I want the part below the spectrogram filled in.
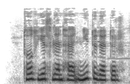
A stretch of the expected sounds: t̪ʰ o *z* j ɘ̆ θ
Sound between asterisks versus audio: incorrect: ð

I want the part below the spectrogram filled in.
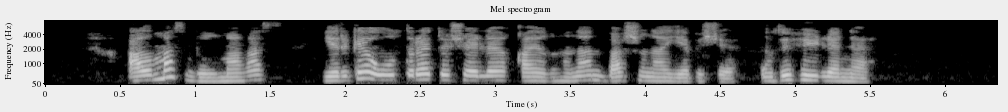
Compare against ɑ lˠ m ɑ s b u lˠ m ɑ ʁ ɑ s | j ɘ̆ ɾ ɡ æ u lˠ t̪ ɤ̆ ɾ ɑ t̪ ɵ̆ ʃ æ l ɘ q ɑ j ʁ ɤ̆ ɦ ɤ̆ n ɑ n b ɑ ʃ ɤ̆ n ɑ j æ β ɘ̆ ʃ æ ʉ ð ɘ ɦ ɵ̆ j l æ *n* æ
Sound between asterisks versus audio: correct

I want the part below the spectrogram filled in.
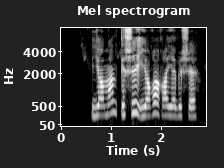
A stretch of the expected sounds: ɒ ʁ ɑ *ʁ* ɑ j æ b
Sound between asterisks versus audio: correct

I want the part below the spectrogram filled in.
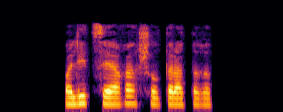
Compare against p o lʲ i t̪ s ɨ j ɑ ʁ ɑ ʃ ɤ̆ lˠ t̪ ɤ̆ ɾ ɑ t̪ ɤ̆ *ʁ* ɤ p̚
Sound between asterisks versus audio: correct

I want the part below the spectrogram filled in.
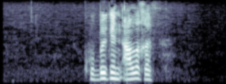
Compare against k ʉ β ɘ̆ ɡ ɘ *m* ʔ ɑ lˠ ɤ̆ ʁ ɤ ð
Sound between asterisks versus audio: incorrect: n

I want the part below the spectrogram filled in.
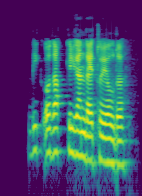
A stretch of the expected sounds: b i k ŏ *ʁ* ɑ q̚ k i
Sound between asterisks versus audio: incorrect: ð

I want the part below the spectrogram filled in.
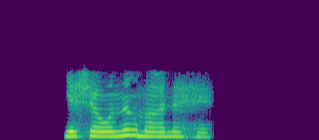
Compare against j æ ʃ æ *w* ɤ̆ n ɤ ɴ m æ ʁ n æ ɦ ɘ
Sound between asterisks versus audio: correct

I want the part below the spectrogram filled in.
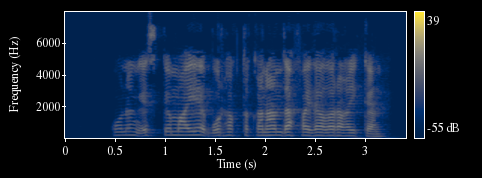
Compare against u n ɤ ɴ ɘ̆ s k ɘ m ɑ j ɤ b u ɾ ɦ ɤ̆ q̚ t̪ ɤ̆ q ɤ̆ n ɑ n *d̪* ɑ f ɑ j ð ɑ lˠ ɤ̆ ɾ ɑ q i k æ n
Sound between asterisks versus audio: correct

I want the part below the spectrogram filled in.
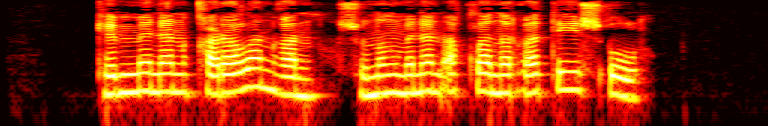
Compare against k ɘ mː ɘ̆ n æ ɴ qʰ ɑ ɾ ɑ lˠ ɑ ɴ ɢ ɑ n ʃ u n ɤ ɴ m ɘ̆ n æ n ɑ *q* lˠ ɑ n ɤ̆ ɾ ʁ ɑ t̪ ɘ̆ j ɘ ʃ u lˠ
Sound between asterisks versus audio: correct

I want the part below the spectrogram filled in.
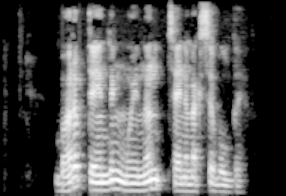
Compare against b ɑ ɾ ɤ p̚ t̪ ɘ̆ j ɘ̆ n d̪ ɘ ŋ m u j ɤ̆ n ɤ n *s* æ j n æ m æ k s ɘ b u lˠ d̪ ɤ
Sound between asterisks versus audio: correct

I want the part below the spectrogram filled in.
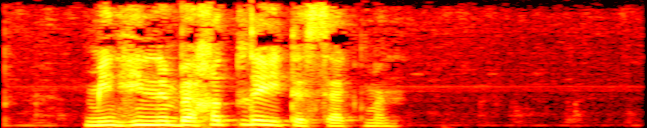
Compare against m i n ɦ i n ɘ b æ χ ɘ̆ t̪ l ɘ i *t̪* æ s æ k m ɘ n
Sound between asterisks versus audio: correct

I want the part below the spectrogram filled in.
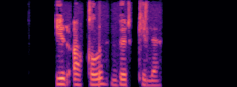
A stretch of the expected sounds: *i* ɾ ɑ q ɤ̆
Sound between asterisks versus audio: correct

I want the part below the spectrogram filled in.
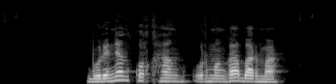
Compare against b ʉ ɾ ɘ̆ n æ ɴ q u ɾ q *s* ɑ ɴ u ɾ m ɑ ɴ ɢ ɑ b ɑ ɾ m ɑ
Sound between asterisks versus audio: incorrect: h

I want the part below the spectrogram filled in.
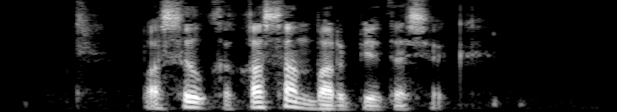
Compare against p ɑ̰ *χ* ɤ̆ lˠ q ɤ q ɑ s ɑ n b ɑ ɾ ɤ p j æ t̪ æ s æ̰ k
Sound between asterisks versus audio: incorrect: s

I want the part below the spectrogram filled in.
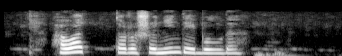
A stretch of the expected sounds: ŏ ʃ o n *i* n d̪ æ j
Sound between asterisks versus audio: correct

